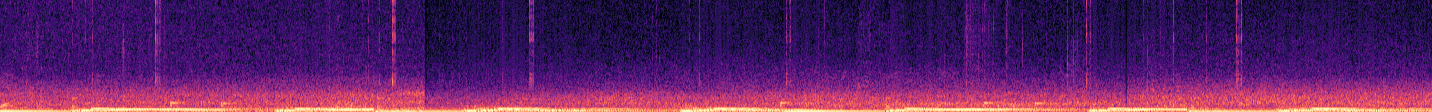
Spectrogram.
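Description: Background music: soft sustained chords that change about every two seconds, each one starting a little louder and fading.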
